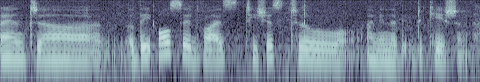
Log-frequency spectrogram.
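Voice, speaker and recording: A woman speaks at a fairly slow pace. Her medium-pitched voice has a dark, mellow tone. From Kazakhstan. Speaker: teacher. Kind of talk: interview. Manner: halting.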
